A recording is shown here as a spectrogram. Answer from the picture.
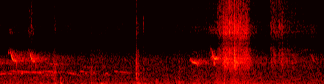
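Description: Near silence with faint bird calls: a few short, falling chirps and a thin wavering whistle, plus a brief faint rustle near the end.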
